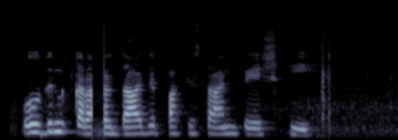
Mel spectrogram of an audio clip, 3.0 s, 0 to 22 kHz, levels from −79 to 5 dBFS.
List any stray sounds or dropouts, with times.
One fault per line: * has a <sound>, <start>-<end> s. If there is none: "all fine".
* has a dropout, 0.7-0.8 s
